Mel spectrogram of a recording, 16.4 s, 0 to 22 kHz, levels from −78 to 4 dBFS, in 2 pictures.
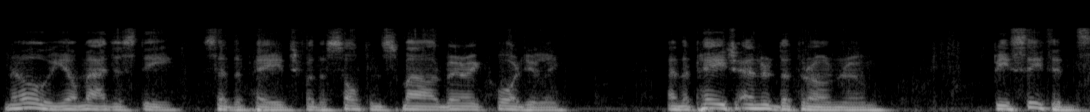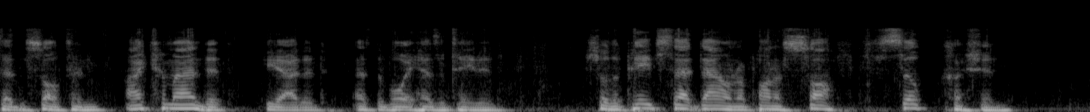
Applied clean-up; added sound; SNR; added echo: neural separator model SepFormer DNS4.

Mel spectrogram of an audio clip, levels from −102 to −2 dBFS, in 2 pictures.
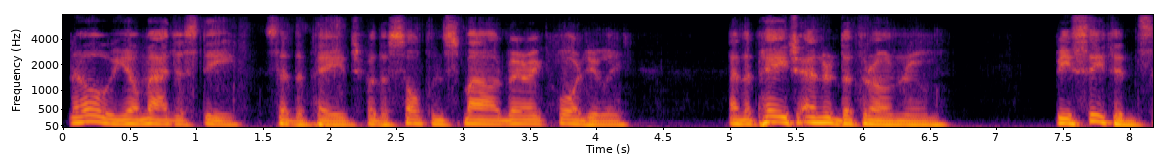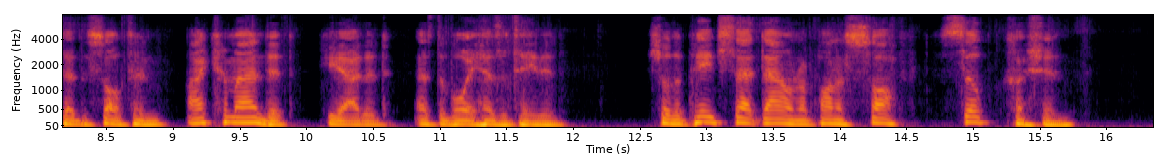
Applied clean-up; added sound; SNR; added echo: neural mask model DeepFilterNet 3.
